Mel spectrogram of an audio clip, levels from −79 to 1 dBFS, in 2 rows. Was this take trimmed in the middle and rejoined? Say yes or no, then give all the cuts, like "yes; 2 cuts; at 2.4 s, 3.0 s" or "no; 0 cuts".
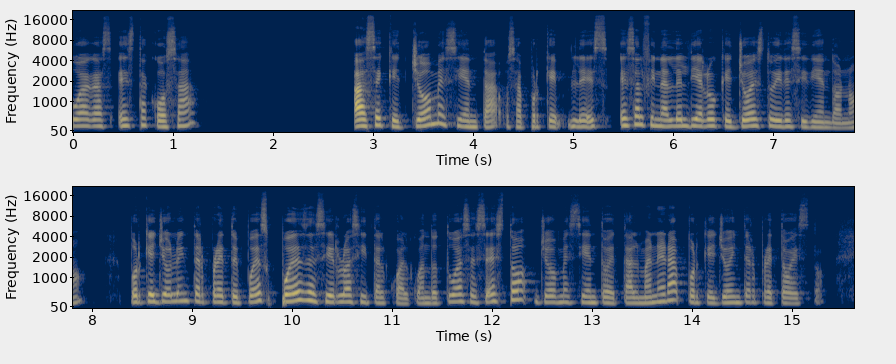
no; 0 cuts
